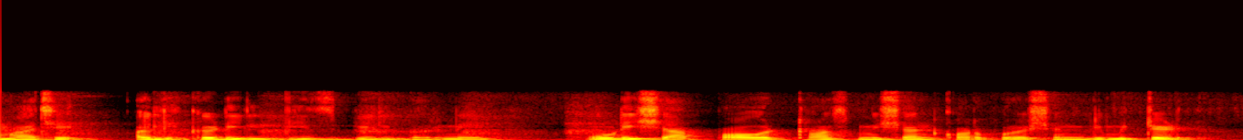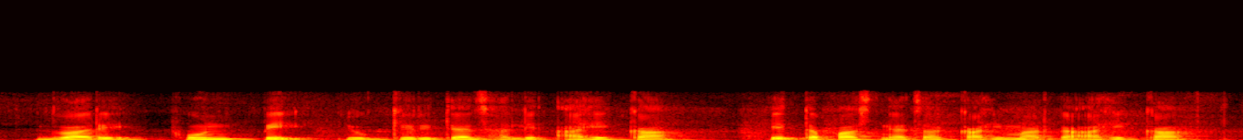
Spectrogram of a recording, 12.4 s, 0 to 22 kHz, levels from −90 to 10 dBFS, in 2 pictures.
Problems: none marked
